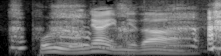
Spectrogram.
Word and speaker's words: 볼로냐: 실제로 이번 전자책 같은 경우는 올해 아동 도서 분야 최고의 건의상인 볼료, 아, 볼로냐? – 볼로냐입니다. – 아, 네.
